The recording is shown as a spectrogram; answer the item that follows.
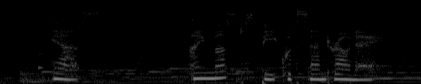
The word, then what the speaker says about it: Sandrone: I must speak with Sandrone. Sandrone?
